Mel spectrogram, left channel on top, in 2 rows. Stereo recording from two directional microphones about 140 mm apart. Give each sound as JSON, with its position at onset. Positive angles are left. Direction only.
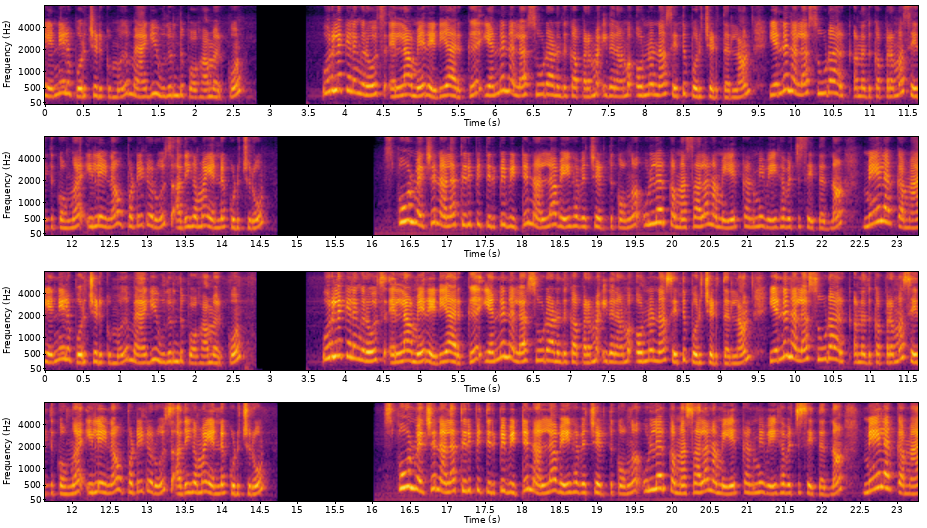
{"t": 0.0, "sound": "a woman's voice", "side_deg": -40}
{"t": 3.7, "sound": "a woman's voice", "side_deg": -40}
{"t": 16.3, "sound": "a woman's voice", "side_deg": -45}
